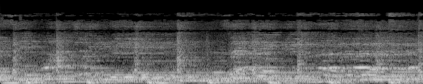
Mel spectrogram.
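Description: Live gospel music: voices singing over a band with electric guitar and a steady beat.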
